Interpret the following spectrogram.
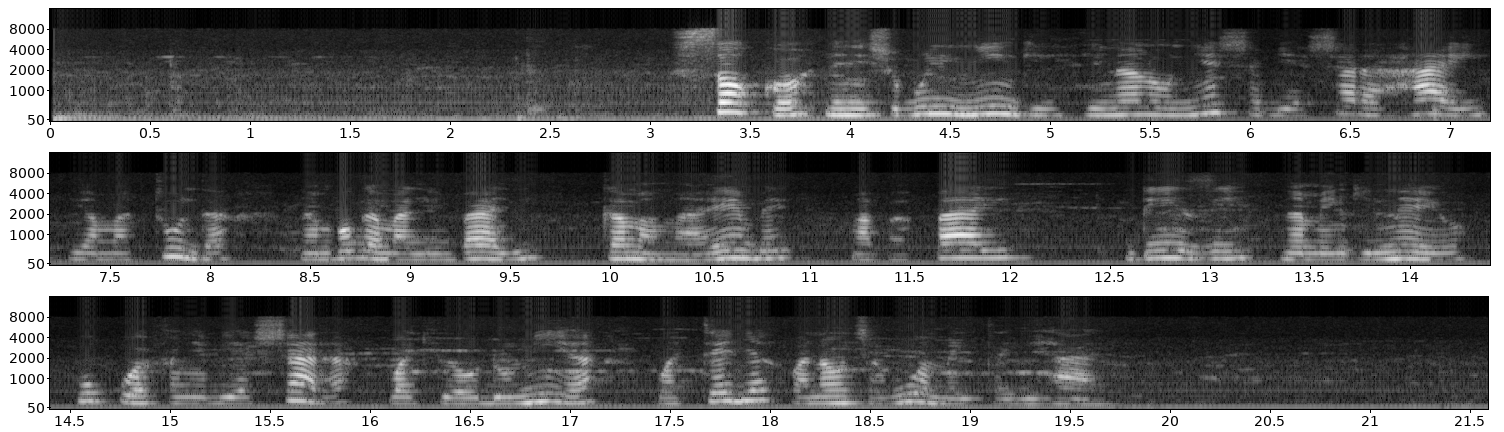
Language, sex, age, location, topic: Swahili, female, 18-24, Dar es Salaam, finance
